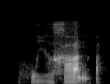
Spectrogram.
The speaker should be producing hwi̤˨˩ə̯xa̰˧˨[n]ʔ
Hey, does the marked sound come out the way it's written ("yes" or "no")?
yes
